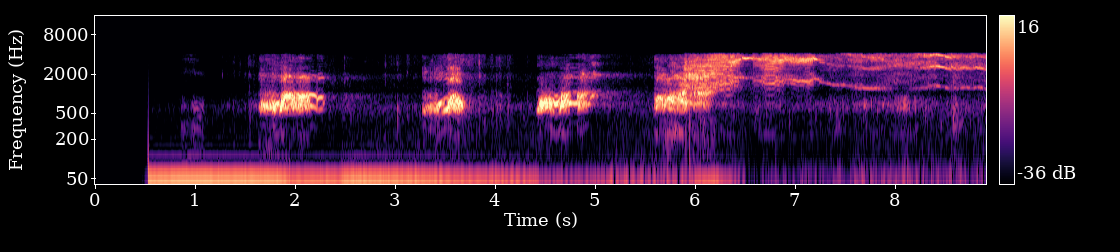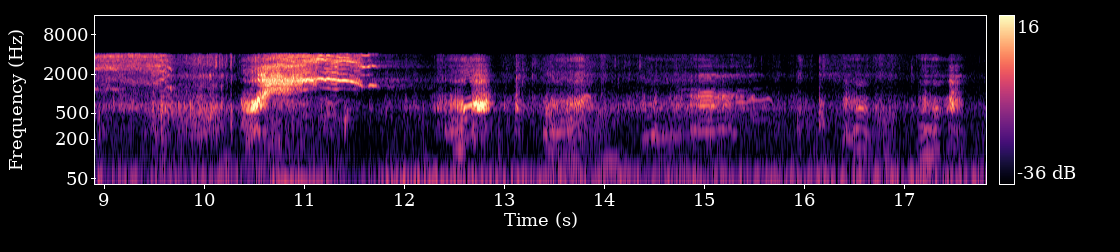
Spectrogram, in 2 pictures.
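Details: Baby monkey named Leo crying while begging its mother for milk, hungry; loud wavering squeals and whines come in bursts, with longer harsh screeching cries in the middle and quieter whimpers between.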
